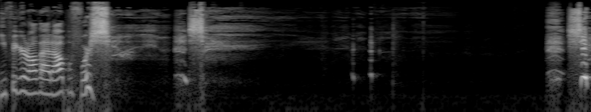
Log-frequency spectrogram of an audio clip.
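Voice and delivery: words breaking up in hard laughter, swooping pitch. Retelling own reaction to a scene, laughing hard while talking. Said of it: "I don't know why I'm laughing so hard".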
